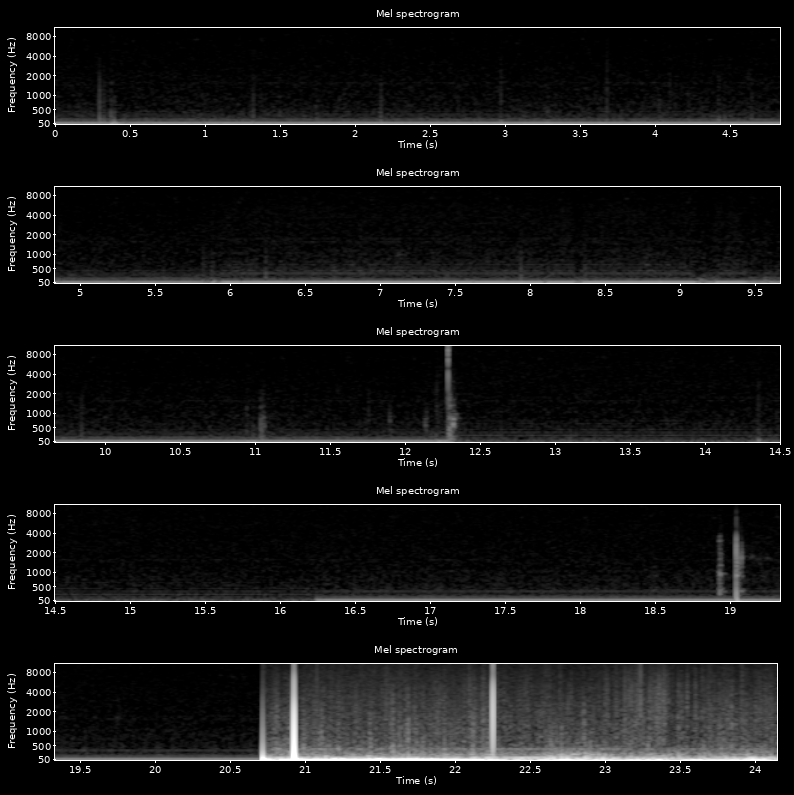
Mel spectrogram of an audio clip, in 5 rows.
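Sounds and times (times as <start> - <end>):
gramophone record noise at 16 rpm: 20.7 - 24.1.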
